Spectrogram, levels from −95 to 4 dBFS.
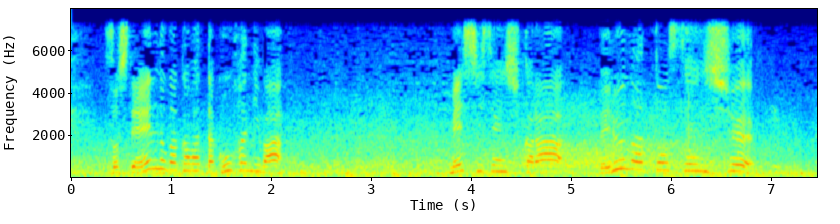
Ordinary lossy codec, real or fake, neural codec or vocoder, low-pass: none; real; none; 7.2 kHz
